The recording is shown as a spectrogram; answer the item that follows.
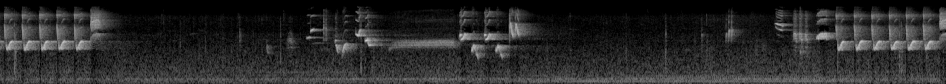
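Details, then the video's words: Thrush nightingale singing at night on 17 May 2023: loud rapid series of dry, repeated knocking notes at the start, scattered whistles and rattles in the middle, then another fast repeated series closing the phrase. "Śpiew słowika rdzawego nocą."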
